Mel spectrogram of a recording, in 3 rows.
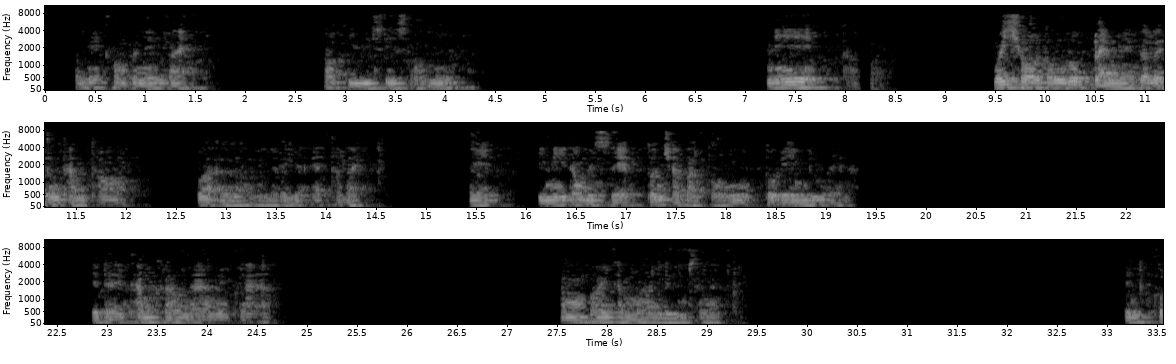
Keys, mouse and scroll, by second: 1.4 click, 3.5 click, 5.6 click, 9.0 click, 9.8-10.7 scroll, 10.0 middle click, 10.1-12.3 middle click, 12.6 middle click, 14.0 shift+middle click, 15.0 ctrl+s, 17.8 click, 20.3 click, 20.6 middle click, 20.7 middle click, 22.0 shift+middle click, 22.1 shift+middle click, 22.5 shift+middle click, 22.6 shift+middle click, 22.8-29.0 shift+middle click, 23.1 shift+scroll, 24.0 shift+scroll, 24.6-25.1 shift+scroll, 25.4 shift+scroll, 25.7 middle click, 25.8 middle click, 25.9 middle click, 26.2 middle click, 26.6 middle click, 26.7 middle click, 26.9 scroll, 29.0 click, 29.3 click, 30.3 ctrl+q.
